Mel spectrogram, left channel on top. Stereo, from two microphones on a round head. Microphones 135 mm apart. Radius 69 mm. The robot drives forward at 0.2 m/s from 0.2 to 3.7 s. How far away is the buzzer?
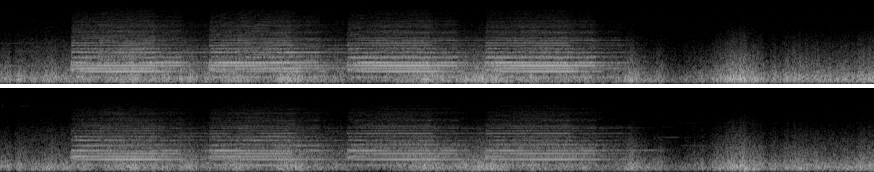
About 1.9 m.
